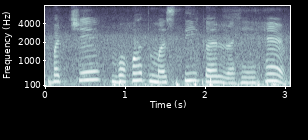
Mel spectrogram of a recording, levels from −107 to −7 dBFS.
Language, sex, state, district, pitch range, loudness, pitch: Hindi, female, Punjab, Fazilka, 190-270 Hz, -16 LUFS, 225 Hz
